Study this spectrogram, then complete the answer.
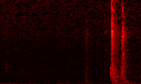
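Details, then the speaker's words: Old budget audio system with CD and cassette: a short whirr, then a sharp clatter as the CD tray closes; the closing is noisy and strained, suggesting the tray mechanism is binding. "okay the closing is maybe not so hot it's doing something wow that's noisy oh that doesn't sound good at all"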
